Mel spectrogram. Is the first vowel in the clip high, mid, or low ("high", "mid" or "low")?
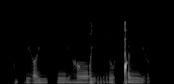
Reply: mid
